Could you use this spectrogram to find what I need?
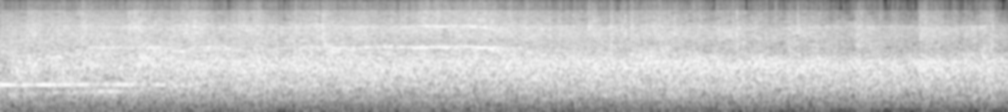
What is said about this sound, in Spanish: Yo quiero pedir un fuerte aplauso para sus diamantes, por la invitación.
